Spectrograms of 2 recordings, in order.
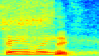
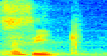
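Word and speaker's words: Sikh: who's sick man sick he's pronounced sick by the way not seek yeah go ahead i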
